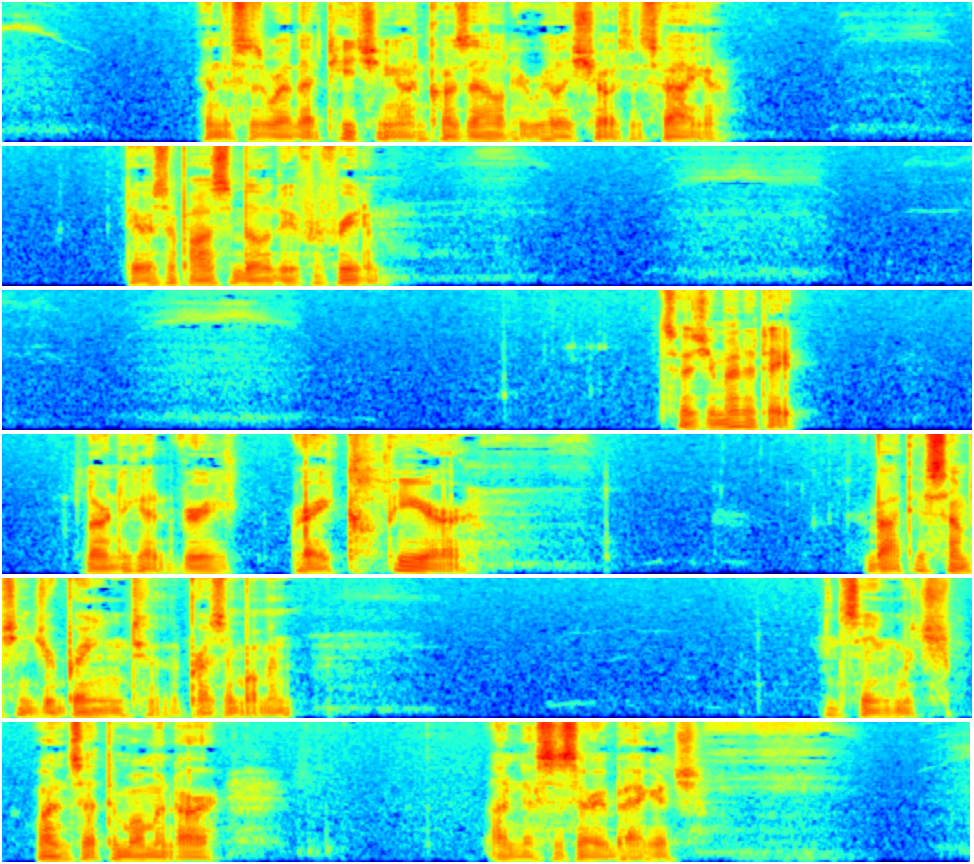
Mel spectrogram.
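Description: An elderly man speaks calmly into a microphone, pausing often between phrases.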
